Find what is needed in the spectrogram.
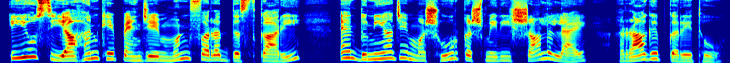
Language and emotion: Sindhi, neutral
